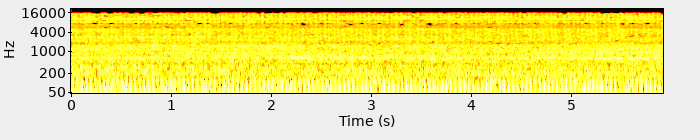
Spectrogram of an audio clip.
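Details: VW Fox 1.2 L 6V three-cylinder (BMD): steady, even idle beat with no stumble or skipped firing.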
